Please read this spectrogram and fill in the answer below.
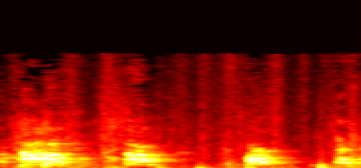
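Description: Small dog barking three times in short yaps.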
